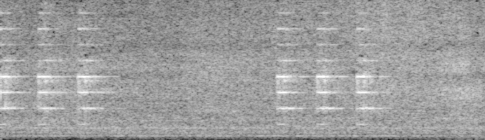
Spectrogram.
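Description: Smoker temperature alarm beeping in two bursts of three quick, high electronic tones, separated by a pause, fairly faint over a low background hum.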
